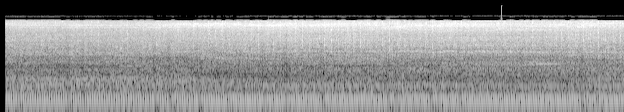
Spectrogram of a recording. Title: weird hissing noise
